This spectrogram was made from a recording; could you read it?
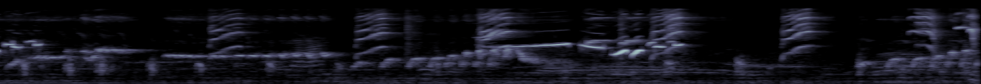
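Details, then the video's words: Female white-rumped shama singing, used to get males singing: varied whistles and dense high chatter with quick slurred notes, growing louder midway. "Murai batu betina gacor penggacor terampuh murai jantan"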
